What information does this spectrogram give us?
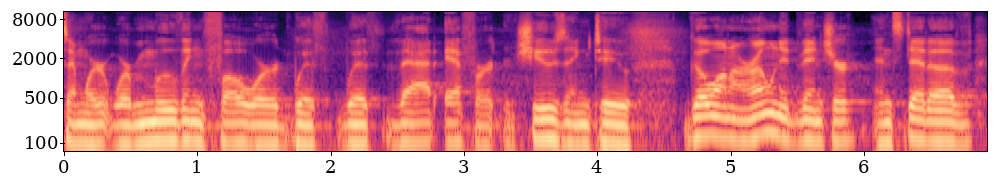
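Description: A man hosting a business radio interview in a chatty, animated way, with a fairly high speaking voice for a man. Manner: chatty, animated, frequent restarts. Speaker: radio show host. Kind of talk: casual interview.

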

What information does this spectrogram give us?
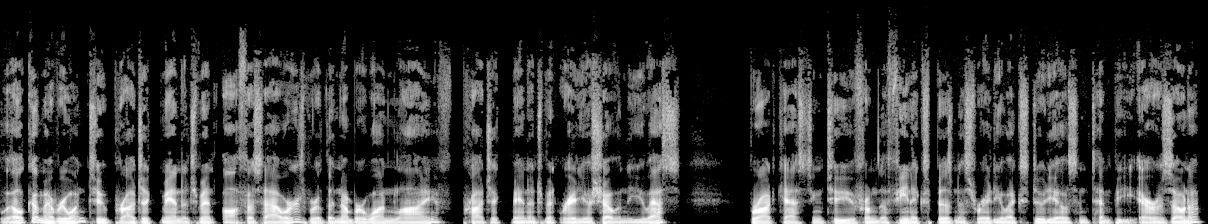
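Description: A male radio host with a cold, talking in a relaxed, rambling way with many fillers in a studio. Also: low-pitched, moderate pace, no echo, faint music behind. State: has a cold. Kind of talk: casual radio talk.

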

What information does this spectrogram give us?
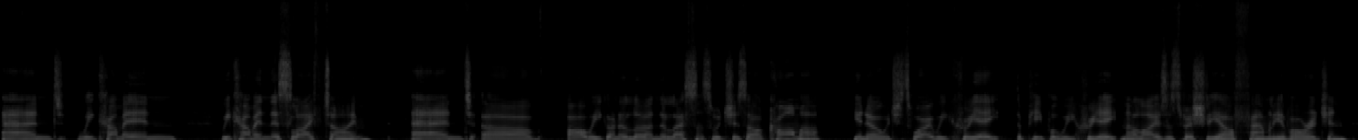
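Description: A woman's voice: lowish voice, little pitch movement, moderate pace, dry recording. A woman speaking as an interview guest in a casual, reflective conversation.

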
